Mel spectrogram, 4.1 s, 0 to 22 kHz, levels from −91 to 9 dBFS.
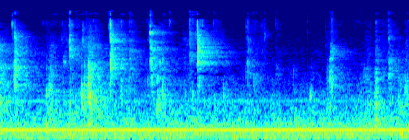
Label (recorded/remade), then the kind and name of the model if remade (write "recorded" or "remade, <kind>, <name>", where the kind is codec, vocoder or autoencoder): recorded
